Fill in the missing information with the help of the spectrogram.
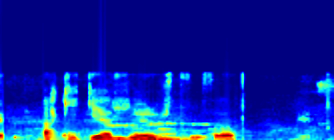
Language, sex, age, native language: Icelandic, male, 8, Icelandic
